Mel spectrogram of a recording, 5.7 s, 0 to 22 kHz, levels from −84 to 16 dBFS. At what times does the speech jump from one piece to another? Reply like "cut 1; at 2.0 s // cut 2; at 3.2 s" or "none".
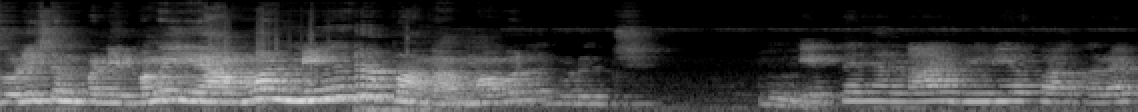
cut 1; at 2.3 s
